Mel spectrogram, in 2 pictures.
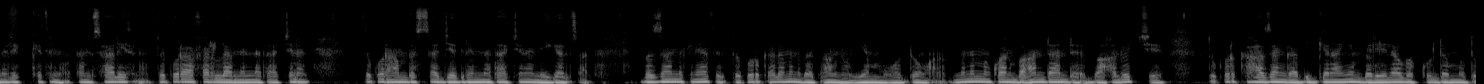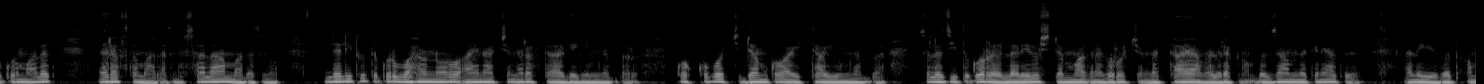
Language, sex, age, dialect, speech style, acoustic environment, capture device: Amharic, male, 18-24, Ethiopia - Addis Ababa, tired; anxious; nervous, nature; music; construction, mobile / Linux / Chrome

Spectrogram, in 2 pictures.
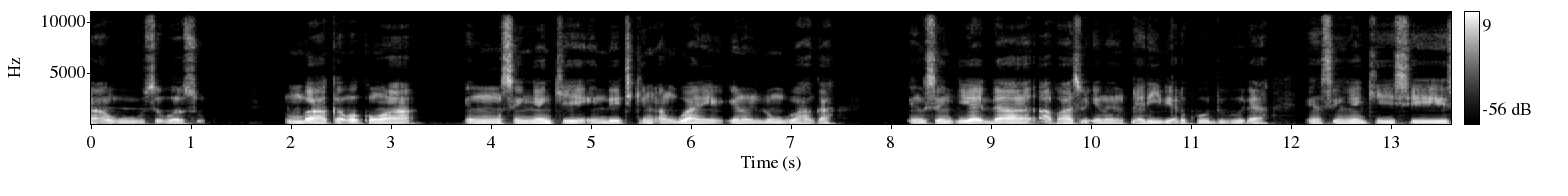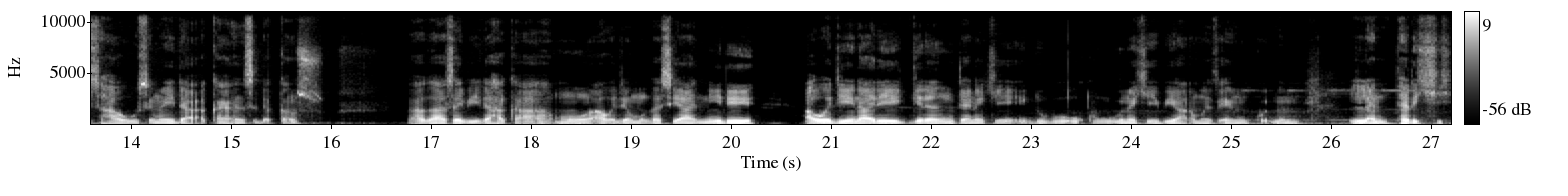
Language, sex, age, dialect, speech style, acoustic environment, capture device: Hausa, male, 25-34, Nigeria - Kano, relaxed, people talking; traffic; appliances, mobile / Linux / Chrome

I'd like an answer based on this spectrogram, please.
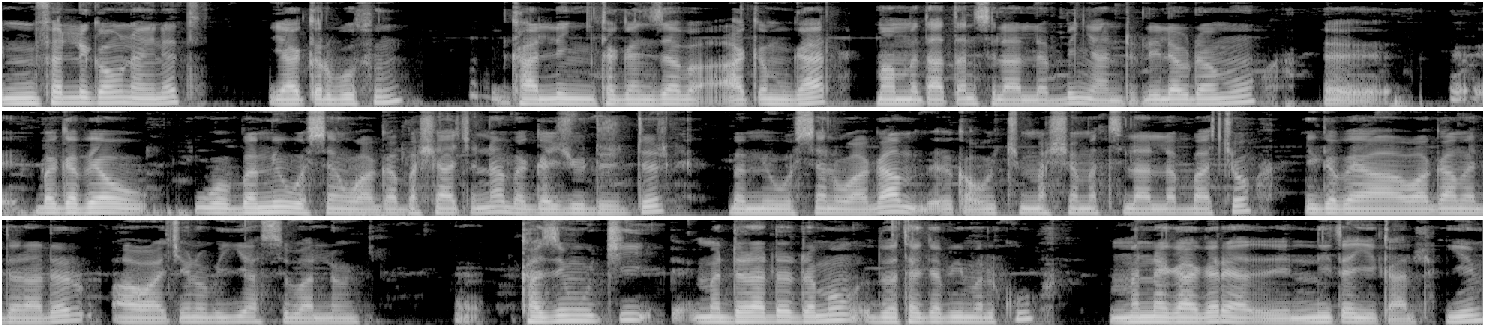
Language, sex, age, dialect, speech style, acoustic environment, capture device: Amharic, male, 18-24, Ethiopia - Addis Ababa, happy, nature, mobile / Linux / Chrome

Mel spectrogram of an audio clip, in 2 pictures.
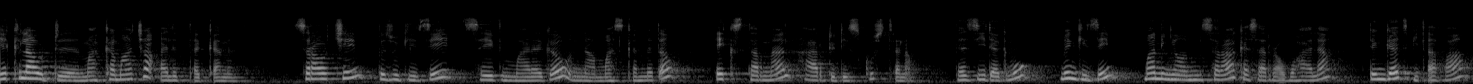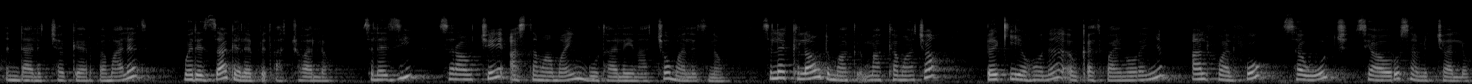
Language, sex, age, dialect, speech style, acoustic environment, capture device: Amharic, female, 35-44, Ethiopia - Addis Ababa, happy, silence, desktop / Windows / Chrome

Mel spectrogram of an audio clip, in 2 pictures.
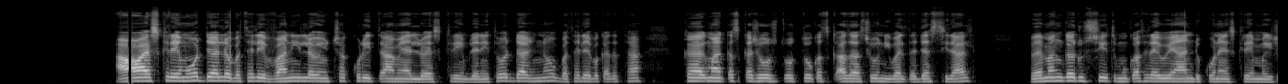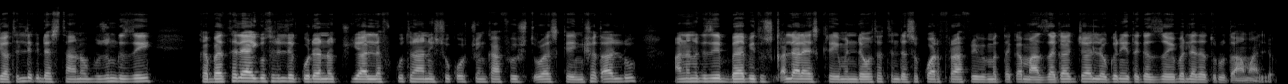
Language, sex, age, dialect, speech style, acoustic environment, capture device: Amharic, male, 18-24, Ethiopia - Addis Ababa, focused, silence, mobile / Linux / Chrome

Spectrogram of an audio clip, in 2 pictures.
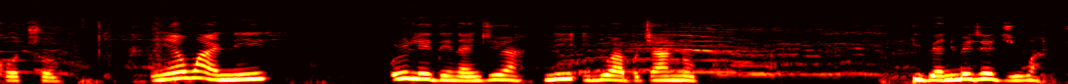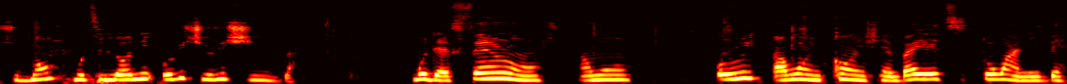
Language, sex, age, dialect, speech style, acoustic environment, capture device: Yoruba, female, 25-34, Nigeria - Ibadan, nervous, appliances, mobile / Linux / Chrome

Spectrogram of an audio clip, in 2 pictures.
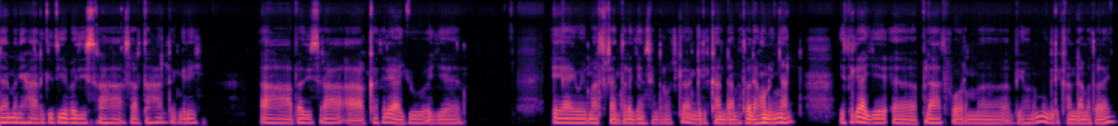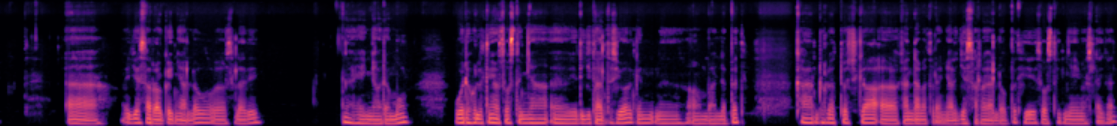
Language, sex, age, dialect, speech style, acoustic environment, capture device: Amharic, male, 25-34, Ethiopia - Addis Ababa, happy; excited; focused, nature; silence, mobile / Linux / Chrome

